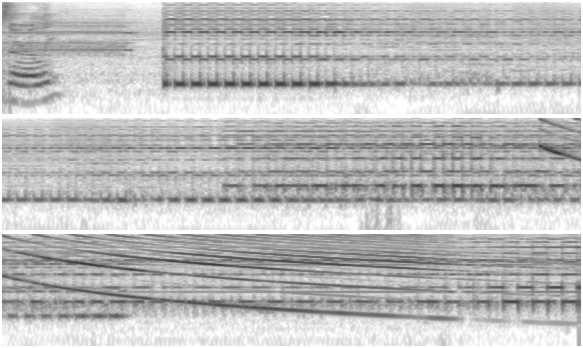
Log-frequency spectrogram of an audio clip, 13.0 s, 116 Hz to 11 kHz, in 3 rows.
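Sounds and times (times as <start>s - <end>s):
pulsing electronic beep tone: 0.5s - 13.0s
higher pulsing tone: 5.3s - 13.0s
falling siren-like sweeps: 6.0s - 13.0s.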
